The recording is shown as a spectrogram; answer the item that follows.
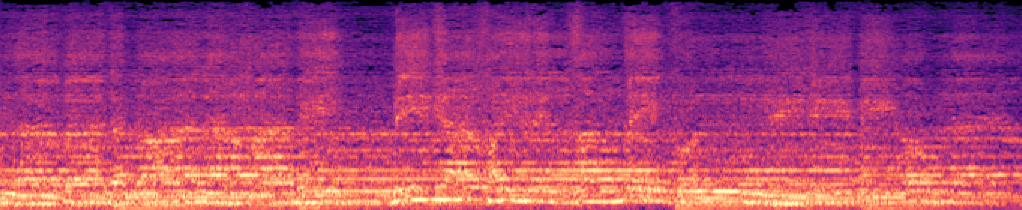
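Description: Chanted devotional vocal music in the style of an Arabic nasheed, with long held notes that shift slowly in pitch and no clear words.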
